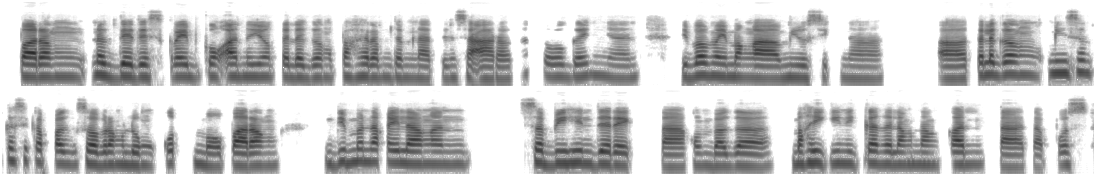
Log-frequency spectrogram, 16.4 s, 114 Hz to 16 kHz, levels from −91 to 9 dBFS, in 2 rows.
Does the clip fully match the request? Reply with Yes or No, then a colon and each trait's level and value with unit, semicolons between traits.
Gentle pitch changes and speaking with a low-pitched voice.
No: narrow, 2.0 semitones; high, 205 Hz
